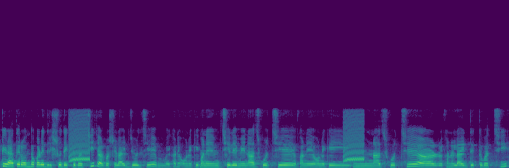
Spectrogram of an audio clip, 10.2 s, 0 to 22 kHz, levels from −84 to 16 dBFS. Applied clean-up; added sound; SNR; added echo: none; Alarm; 8 dB; none.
